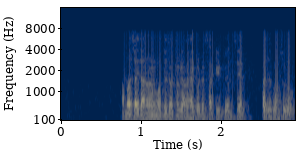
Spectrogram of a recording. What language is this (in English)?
Bangla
